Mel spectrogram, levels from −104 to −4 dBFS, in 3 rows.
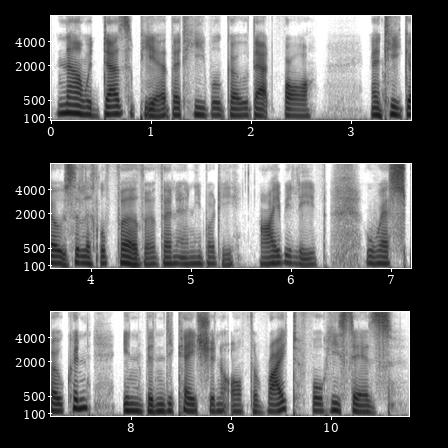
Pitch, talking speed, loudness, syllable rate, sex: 145 Hz, 170 wpm, -22 LUFS, 4.8 syllables/s, female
